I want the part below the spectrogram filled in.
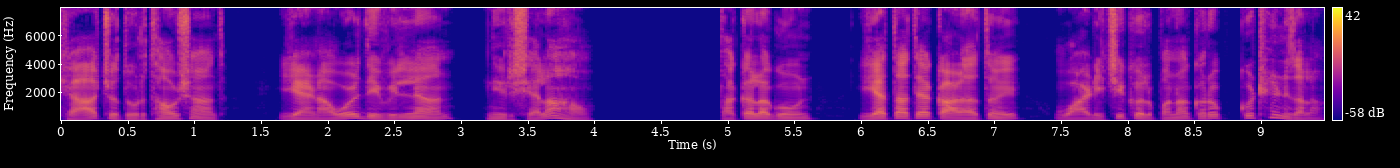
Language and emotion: Goan Konkani, sad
